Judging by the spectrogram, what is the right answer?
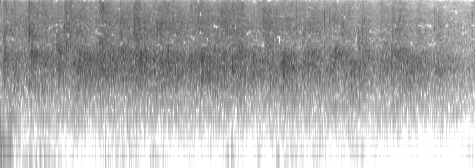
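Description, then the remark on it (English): Steady audience applause for a speaker at a talk fills the whole stretch, a dense wash of many hands clapping at once, sustained at an even loudness without tapering off. “Big applause”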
